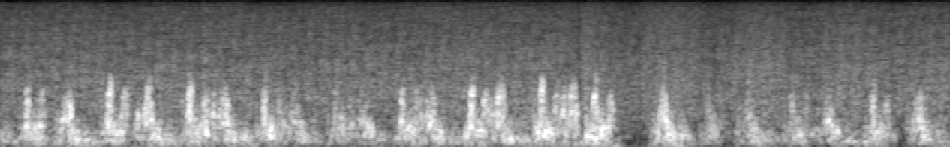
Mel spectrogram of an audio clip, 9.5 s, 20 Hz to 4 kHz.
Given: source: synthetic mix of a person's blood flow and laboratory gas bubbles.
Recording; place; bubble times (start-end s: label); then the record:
Doppler ultrasound of blood flow; precordium
2.02-2.17 s: bubbles
From the record:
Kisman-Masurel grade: 113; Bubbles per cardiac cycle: 1 to 2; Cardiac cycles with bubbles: 1 to 10%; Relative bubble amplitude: loud (0.450 to 0.775); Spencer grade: 1 (occasional bubble signal discernible with the cardiac motion signal, with majority of cardiac periods free of bubbles); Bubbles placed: anywhere in the cardiac cycle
